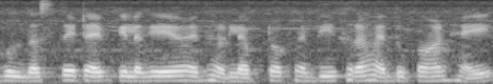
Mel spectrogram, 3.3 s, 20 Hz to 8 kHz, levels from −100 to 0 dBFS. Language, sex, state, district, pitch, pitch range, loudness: Hindi, female, Bihar, Katihar, 155 Hz, 150-160 Hz, -16 LUFS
